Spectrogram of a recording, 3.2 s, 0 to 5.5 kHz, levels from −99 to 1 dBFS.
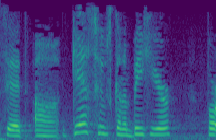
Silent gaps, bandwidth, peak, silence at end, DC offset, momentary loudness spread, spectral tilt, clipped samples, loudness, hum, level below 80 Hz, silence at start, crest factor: none; 5.4 kHz; -16 dBFS; 0 s; under 0.1%; 7 LU; -7 dB/octave; under 0.1%; -34 LUFS; none; -62 dBFS; 0 s; 18 dB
